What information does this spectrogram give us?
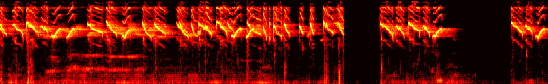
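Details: Oriental white-eye song used as a lure to stimulate lazy or silent captive white-eyes to sing: high, fast twittering phrases of squeaky zigzag notes in bursts, with short silent gaps.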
